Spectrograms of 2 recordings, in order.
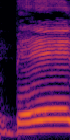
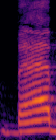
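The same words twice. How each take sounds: First: The vowel leans toward an e sound. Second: The vowel is a full, open, raised a sound. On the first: The speaker calls it wrong. "बै नहीं बोलेंगे" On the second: The speaker calls it right. "तो हम बै बोलेंगे"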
